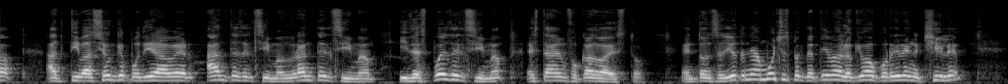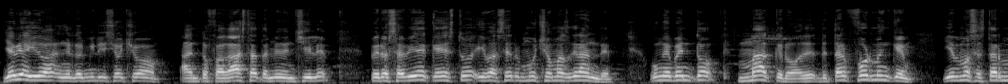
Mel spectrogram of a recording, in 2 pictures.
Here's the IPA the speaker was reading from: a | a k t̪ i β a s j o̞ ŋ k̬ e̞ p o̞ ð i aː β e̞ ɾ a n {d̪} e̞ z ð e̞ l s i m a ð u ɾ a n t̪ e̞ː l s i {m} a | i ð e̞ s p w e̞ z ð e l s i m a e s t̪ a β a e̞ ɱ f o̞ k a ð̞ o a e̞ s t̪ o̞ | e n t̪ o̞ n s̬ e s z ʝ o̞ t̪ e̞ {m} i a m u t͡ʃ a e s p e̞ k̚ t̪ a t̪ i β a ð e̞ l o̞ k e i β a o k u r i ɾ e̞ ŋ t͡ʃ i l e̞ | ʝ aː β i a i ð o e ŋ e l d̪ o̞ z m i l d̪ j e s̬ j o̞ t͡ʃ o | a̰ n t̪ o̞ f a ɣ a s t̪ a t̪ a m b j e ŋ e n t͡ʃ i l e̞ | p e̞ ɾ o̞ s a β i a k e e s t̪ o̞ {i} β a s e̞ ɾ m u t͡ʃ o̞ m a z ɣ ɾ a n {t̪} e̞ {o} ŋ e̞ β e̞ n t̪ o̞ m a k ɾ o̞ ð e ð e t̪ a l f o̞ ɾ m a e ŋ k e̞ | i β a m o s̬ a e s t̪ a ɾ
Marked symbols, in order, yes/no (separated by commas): no, yes, no, yes, no, no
